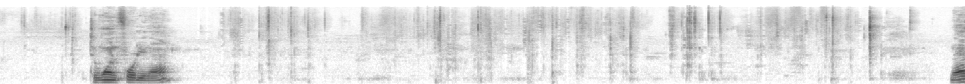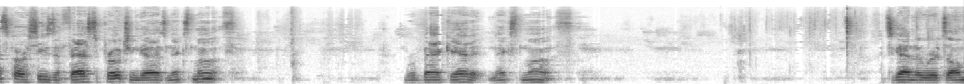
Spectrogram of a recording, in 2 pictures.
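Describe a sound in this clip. Trading cards rustle and click in gloved hands.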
